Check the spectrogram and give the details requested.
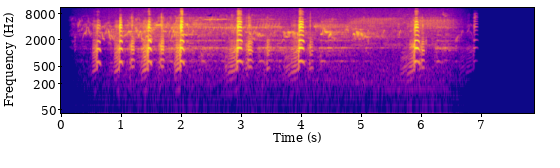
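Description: Birds calling: a run of loud, rising calls about a second apart over a chorus of fainter ones, stopping abruptly about seven seconds in.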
